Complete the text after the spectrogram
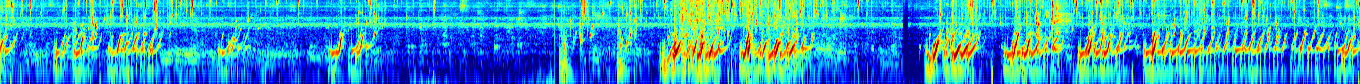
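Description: Air bubbles gurgle steadily in water.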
